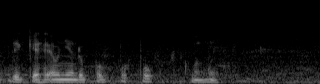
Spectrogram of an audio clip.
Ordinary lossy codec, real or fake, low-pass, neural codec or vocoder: none; real; 7.2 kHz; none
